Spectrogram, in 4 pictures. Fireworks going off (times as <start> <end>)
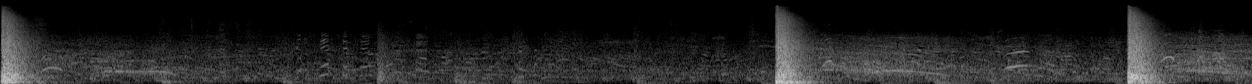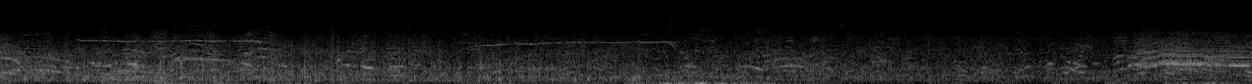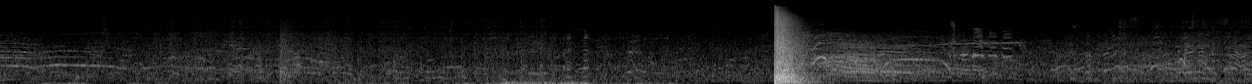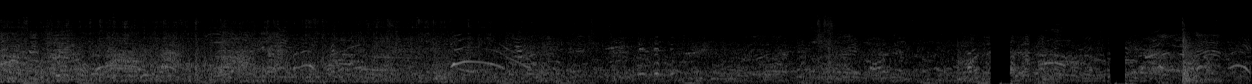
0.0 10.0, 11.0 19.4, 25.8 35.2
